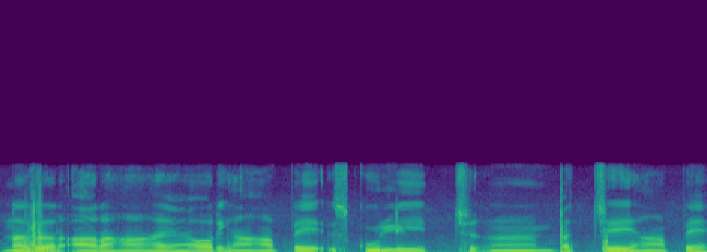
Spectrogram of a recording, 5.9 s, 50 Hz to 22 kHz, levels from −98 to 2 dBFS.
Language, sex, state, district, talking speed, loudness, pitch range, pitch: Hindi, male, Bihar, Jahanabad, 130 wpm, -20 LUFS, 115-125 Hz, 120 Hz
